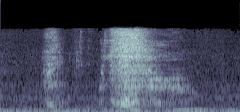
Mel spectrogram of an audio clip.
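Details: A short inward catch of breath, then one loud explosive sneeze from a person inside a car, with car cabin noise behind.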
